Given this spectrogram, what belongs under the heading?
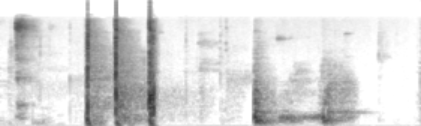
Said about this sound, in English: So let's all unmute to give him a round of applause for his great talk.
